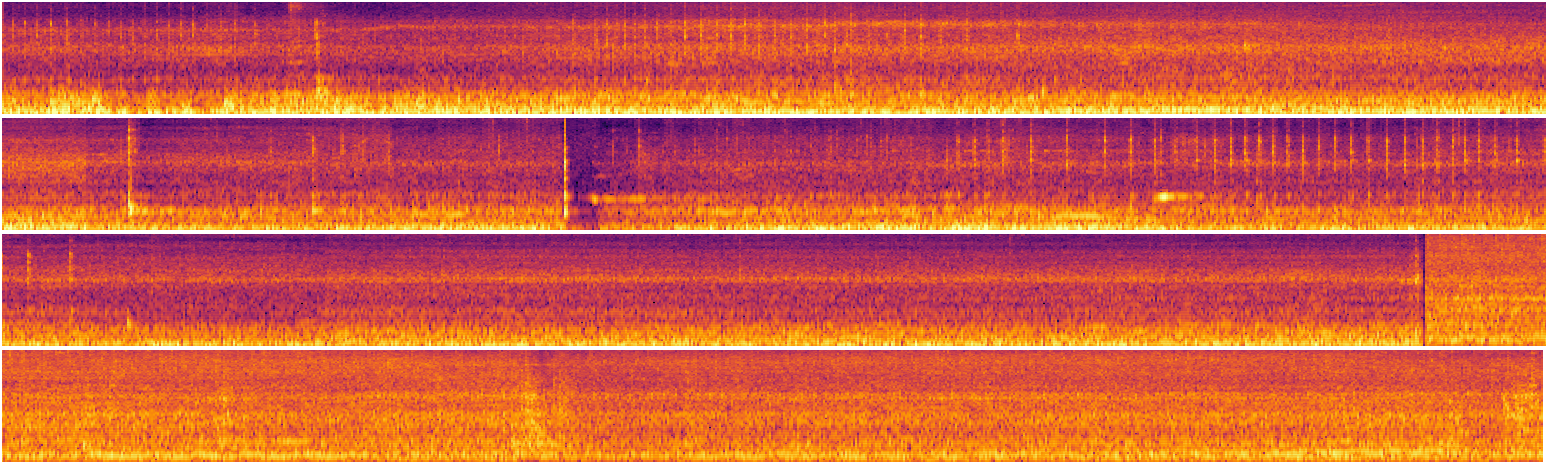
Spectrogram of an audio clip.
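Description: City street noise with passing traffic and a low rumble of wind on the microphone. About two-thirds of the way in it cuts abruptly to the steady hum of a Caterpillar excavator's diesel engine running.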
